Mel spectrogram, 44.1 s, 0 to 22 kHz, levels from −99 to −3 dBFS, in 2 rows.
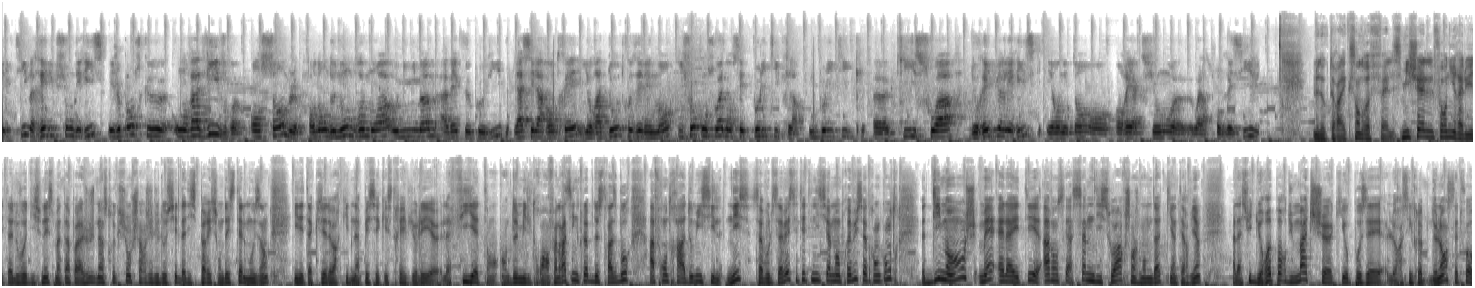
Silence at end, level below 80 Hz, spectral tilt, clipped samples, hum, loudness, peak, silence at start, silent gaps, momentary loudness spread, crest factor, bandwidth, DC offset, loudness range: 0 s; -36 dBFS; -6 dB/octave; under 0.1%; none; -21 LUFS; -4 dBFS; 0 s; none; 7 LU; 16 dB; 15 kHz; under 0.1%; 3 LU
